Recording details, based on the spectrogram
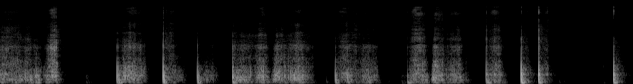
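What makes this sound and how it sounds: Long nail tips trace and scratch across the printed words on the brown corrugated cardboard surface of a shoe box. The result is a series of short, dry, rasping scrape strokes, separated by brief silences. Each stroke spans a broad range from a low, gritty texture up to a bright scratchy edge.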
